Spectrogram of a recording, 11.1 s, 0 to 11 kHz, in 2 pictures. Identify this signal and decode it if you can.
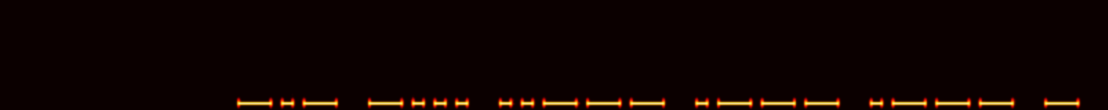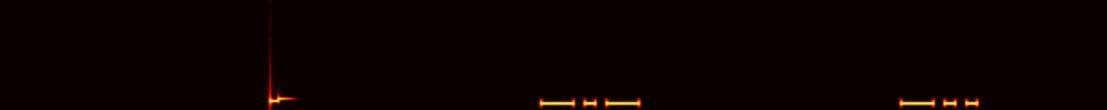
Morse code, heard as a keyed tone, about 22 wpm, spaced as for 15 wpm, 700 Hz. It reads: KB2JJT KD
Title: USA Call Signs - 6 Characters - 8x Character Spacing - 22wpm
